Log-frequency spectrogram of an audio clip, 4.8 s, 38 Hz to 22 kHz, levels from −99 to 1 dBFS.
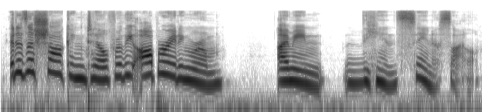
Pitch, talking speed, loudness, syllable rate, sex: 240 Hz, 160 wpm, -19 LUFS, 5.7 syllables/s, female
